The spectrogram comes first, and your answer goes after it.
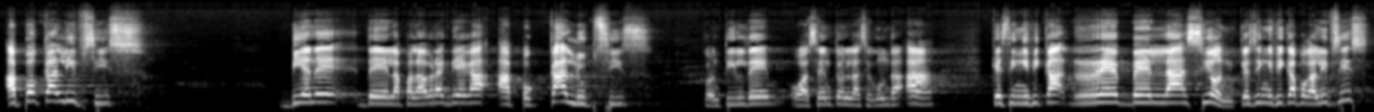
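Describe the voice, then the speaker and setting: High-voiced pastor preaching in a reverberant hall. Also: male voice, a little slow, a bit bright. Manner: asks the congregation questions and answers them; emphatic repetition. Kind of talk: sermon.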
